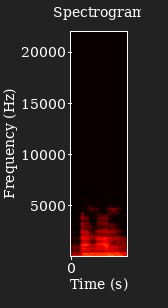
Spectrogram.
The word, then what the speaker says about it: อนันต์: อัน นั้น ค่ะ คือ อนันต์ ตัว อะไร หาย ไป คะ ตัว การันต์ ที่ หาย ไป คือ ต่อ เต่า กับ ไม้ ทันตะ ค่า หน้า ขา ไป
